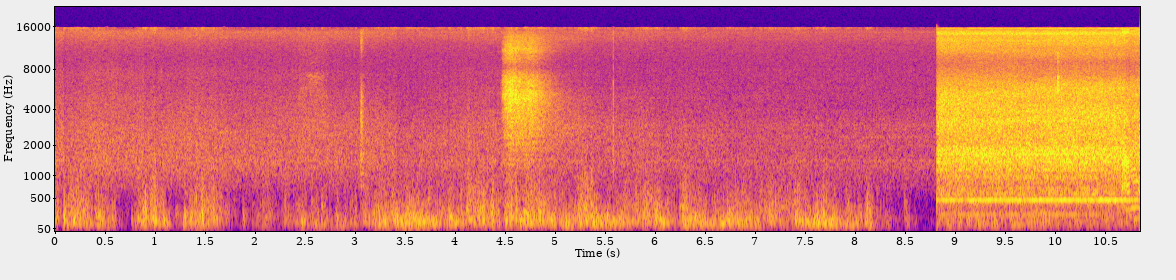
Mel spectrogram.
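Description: Wind buffeting the camcorder microphone, an irregular gusting low rumble. Near the end it cuts off abruptly to a steady hum.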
